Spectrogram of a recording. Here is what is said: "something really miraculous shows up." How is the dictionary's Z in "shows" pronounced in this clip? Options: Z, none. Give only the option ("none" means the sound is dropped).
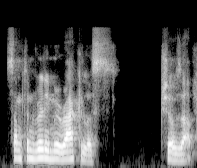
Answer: Z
